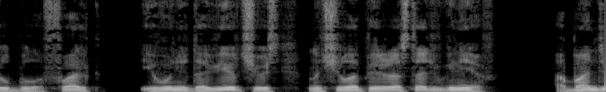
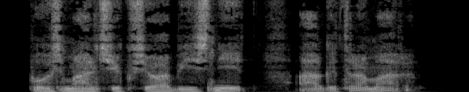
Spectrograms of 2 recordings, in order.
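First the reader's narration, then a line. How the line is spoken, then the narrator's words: Whispered. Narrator (Russian): прошептал он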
